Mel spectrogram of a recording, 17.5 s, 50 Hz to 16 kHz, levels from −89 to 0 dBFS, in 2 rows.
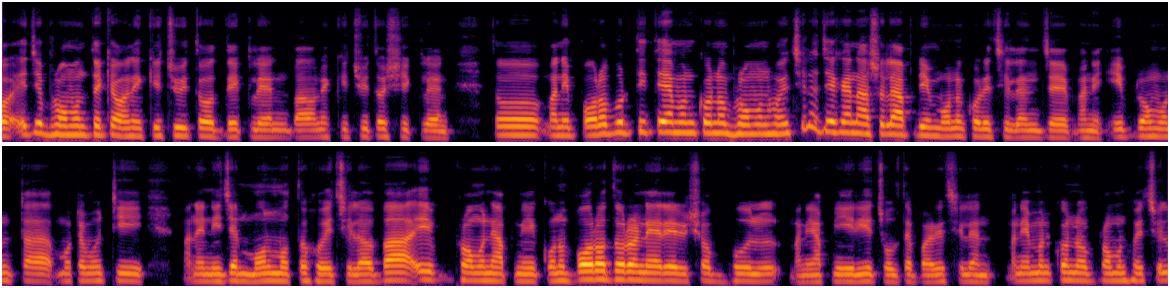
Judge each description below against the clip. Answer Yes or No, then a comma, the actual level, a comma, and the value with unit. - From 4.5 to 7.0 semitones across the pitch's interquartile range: No, average, 3.7 semitones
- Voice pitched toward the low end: No, medium, 155 Hz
